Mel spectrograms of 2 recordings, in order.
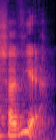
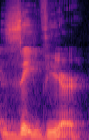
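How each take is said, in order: First: The name is said with Portuguese pronunciation. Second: The name is said with English pronunciation. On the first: "eu vou falar Xavier" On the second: "sabendo que é um livro em inglês, a pronúncia correta seria Xavier"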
